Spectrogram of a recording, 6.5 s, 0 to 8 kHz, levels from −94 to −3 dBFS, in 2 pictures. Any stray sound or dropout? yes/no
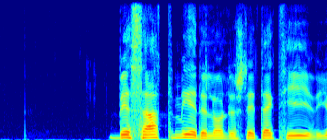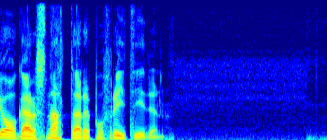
no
